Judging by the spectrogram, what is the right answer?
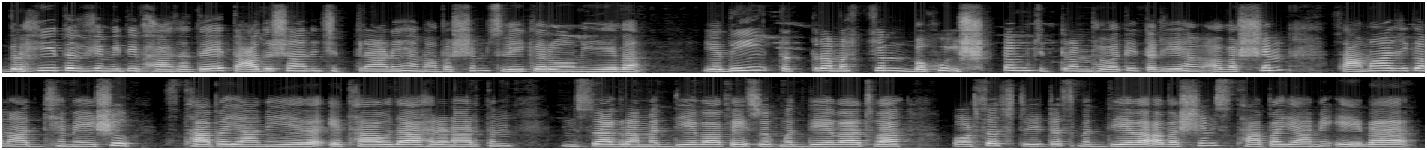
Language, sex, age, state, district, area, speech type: Sanskrit, female, 18-30, Karnataka, Shimoga, urban, spontaneous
